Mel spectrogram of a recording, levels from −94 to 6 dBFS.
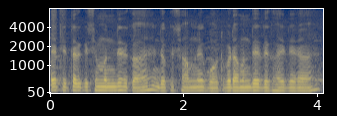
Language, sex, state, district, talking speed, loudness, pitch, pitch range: Hindi, male, Uttar Pradesh, Etah, 220 wpm, -22 LUFS, 115 Hz, 110-120 Hz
